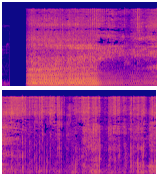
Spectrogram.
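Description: A grass trimmer cuts through grass and weeds.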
